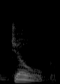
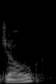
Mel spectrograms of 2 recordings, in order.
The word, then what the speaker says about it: Job: probably none is none is more impactful as job it's spelled job but its name pronounced job it's in the Old Testament now job is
